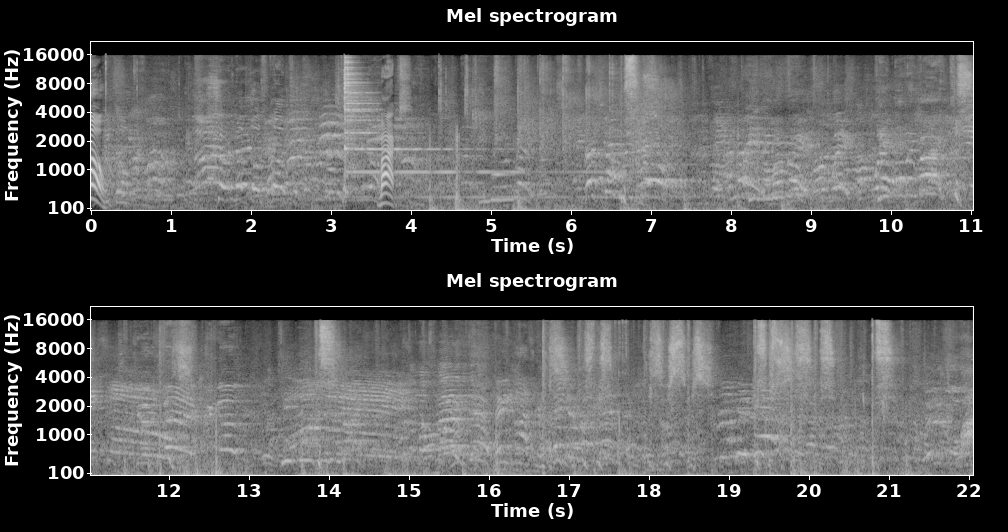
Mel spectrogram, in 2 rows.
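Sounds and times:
punches landing: 4.2 - 21.6
crowd shouting: 6.2 - 20.4.

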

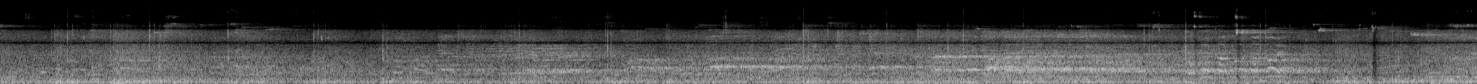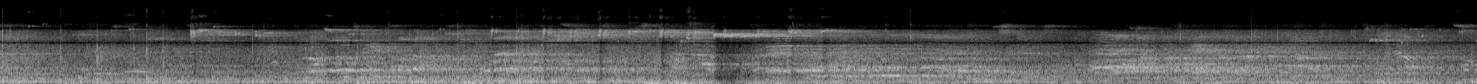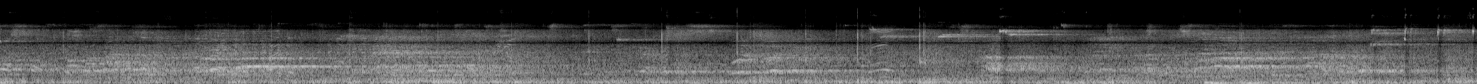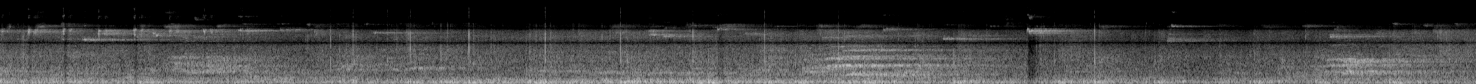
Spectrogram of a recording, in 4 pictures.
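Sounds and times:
players calling out: 0.0 - 59.0
basketball bouncing on wooden floor: 0.5 - 1.7, 37.0 - 39.0, 47.5 - 52.4, 54.8 - 57.0.

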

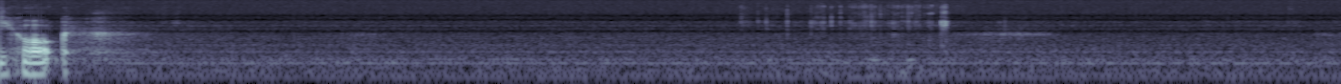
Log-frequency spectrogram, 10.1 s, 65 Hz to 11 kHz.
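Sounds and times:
thread scratching and rustling: 5.5 - 7.2.

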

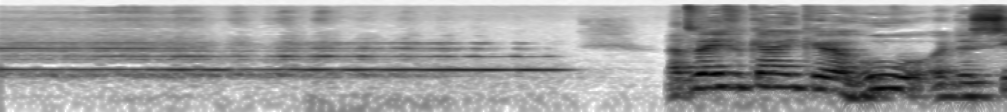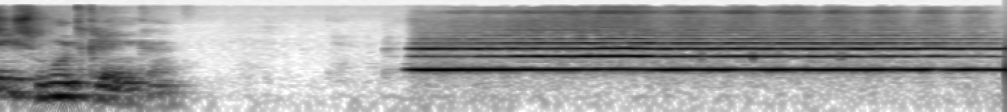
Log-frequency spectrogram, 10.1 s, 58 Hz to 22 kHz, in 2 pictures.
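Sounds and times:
flute holding a long note: 0.0 - 2.9, 7.1 - 10.0.

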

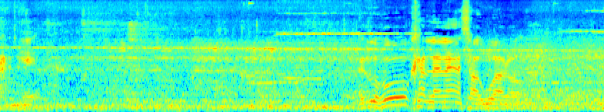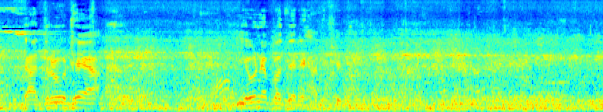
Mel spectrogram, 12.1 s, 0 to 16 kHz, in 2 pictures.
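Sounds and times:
faint voices: 0.0 - 2.7, 3.6 - 12.0.

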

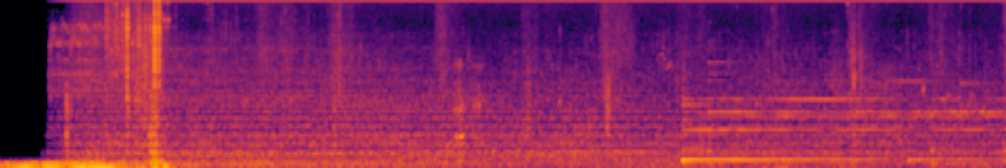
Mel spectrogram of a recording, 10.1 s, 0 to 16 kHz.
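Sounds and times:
steady background hiss: 0.7 - 10.0.

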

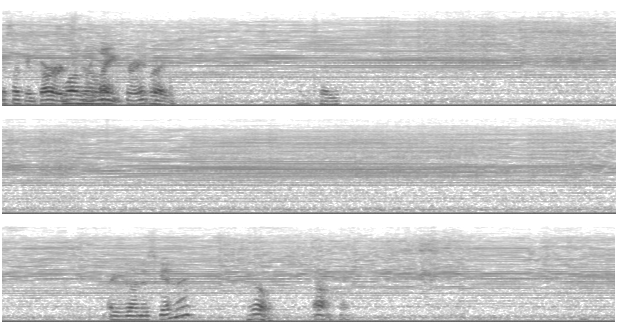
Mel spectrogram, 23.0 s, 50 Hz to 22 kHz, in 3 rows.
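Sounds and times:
electric hair clippers buzzing: 0.0 - 23.0.

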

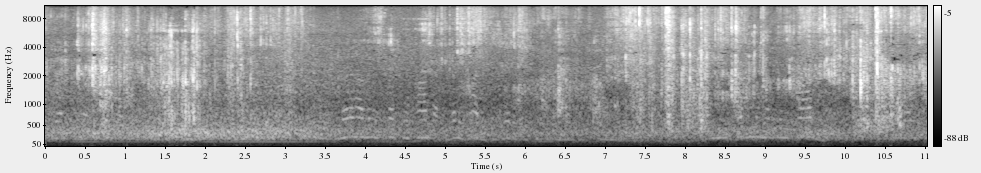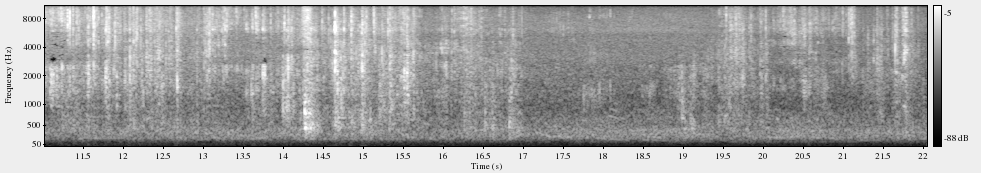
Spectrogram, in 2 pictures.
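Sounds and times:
paper and plastic crinkling: 0.0 - 22.0.

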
